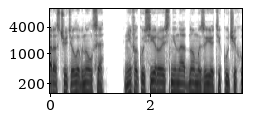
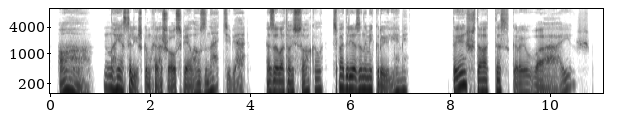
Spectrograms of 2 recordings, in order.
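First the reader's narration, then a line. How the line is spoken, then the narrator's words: Seductive purr. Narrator (Russian): промурлыкала суккуб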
